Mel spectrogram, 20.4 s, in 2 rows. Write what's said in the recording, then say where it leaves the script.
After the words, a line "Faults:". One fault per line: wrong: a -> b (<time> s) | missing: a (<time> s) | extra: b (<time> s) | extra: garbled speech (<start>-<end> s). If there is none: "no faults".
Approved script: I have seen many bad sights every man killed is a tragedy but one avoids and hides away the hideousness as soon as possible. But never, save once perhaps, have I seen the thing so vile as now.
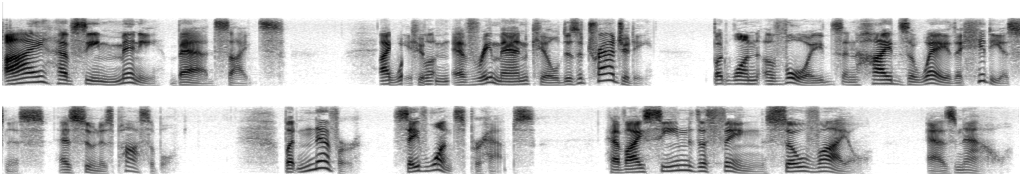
I have seen many bad sights [garbled] every man killed is a tragedy but one avoids and hides away the hideousness as soon as possible. But never, save once perhaps, have I seen the thing so vile as now.
Faults:
extra: garbled speech (3.8-4.5 s)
